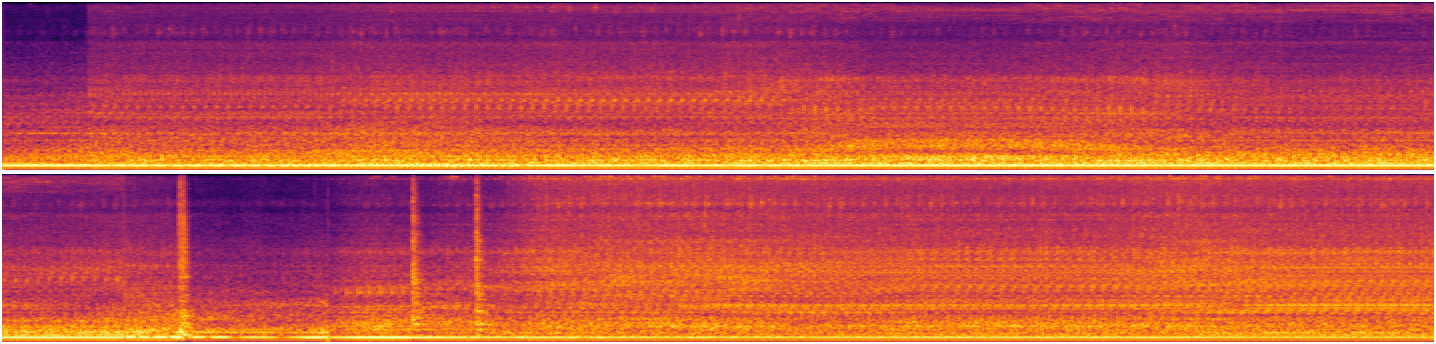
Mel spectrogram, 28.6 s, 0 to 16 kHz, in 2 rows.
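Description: Bobcat 331G mini excavator's diesel engine idling steadily, with a few brief clicks a little past halfway.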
